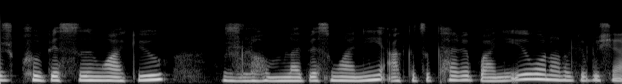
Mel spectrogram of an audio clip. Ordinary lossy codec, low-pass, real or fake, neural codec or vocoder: none; 7.2 kHz; fake; autoencoder, 48 kHz, 128 numbers a frame, DAC-VAE, trained on Japanese speech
